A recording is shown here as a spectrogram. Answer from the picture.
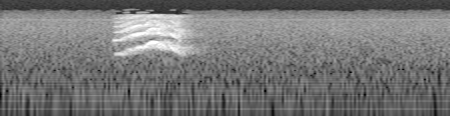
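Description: A pet bird gives one short whistled chirp, a single note that rises and then falls in pitch, a little after half a second in.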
